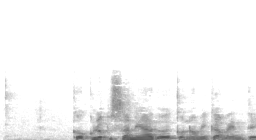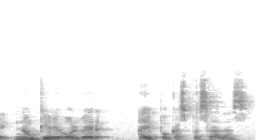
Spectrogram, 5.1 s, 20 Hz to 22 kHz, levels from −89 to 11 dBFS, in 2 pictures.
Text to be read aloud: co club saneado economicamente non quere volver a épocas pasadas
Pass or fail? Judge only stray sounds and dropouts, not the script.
pass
